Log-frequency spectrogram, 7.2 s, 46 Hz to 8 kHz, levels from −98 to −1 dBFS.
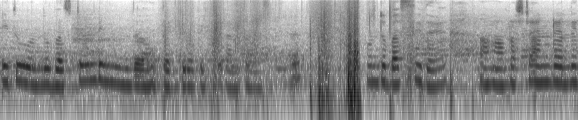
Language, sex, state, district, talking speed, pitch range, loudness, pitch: Kannada, female, Karnataka, Shimoga, 110 wpm, 205-235 Hz, -26 LUFS, 220 Hz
